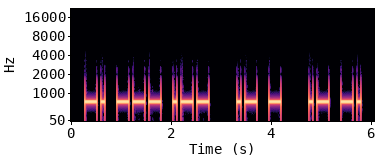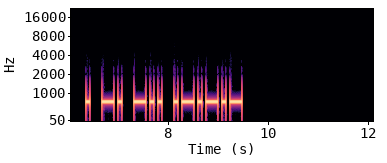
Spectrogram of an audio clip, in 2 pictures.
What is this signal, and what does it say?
Morse code, heard as a keyed tone, about 15 wpm, 700 Hz. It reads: NOW AT AN END.
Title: Sentences from Top 1500 Words 15wpm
